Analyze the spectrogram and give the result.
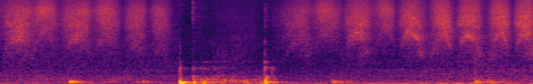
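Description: Long pink nails scratch and rub along black glossy faux leather leggings, a thin, soft layer stretched over a raised thigh. Repeated bright, hissy swishing strokes come in a steady rhythm, broken by three short, dull low thumps.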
